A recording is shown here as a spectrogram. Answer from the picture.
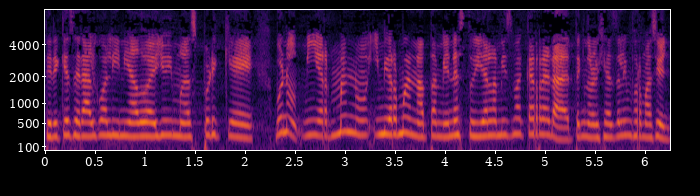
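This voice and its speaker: A woman talks at a very fast pace with a high pitch and monotone, flat intonation. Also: very even loudness. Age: 20s. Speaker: poetry content creator. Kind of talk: casual chat. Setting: coffee shop.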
